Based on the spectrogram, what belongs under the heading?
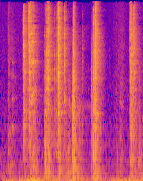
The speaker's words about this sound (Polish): więc pipczy co chwilę coś pyka, bo się załączają różne sterowniki.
